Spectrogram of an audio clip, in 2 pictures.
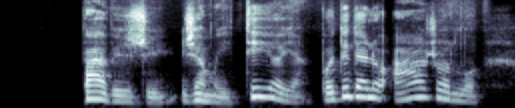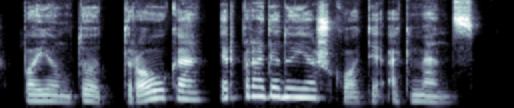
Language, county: Lithuanian, Kaunas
